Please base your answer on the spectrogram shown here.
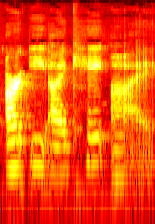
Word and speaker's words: Reiki: Reiki is spelled R-E-I-K-I and is pronounced Reiki.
